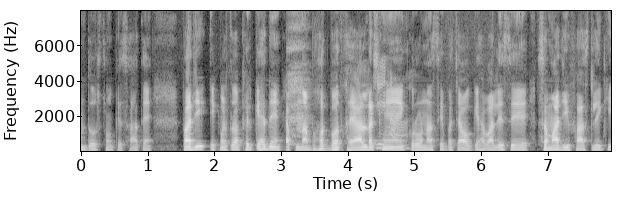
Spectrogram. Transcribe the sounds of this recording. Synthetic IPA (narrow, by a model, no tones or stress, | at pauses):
md̪oːst̪õkesa̰ːt̪ʰɦɛ̃ː | baːd͡ʒiːeːkmɐɾt̪əbapʰɪɾkɛɦd̪ẽːɐpnabɐɦʊt̪̚bɔɦʊt̪xɐjaːlɾɐkʰːẽɦɛ̃koɾoːnasebɐt͡ʃaːokeɦɐʋaːlesesɐmaːd͡ʒifaːsleki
